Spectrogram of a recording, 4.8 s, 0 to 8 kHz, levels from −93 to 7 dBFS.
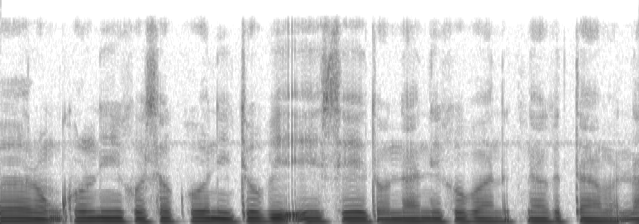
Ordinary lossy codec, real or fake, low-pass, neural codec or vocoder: none; real; 7.2 kHz; none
